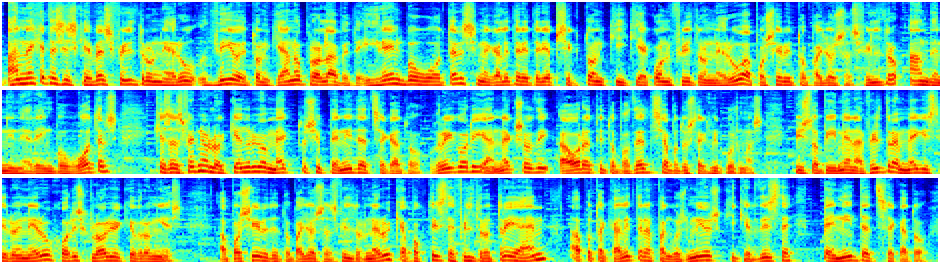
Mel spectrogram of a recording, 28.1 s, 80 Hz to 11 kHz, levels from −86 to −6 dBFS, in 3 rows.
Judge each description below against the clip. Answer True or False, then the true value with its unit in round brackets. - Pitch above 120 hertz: True (135 Hz)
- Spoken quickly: False (155 wpm)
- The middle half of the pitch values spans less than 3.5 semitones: False (5.3 semitones)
